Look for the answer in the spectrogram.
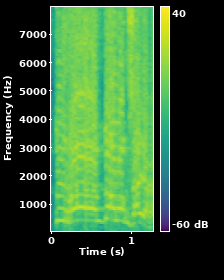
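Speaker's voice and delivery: high, loud cry for help; Petrus. Acted. Drowning disciple calling to God for rescue, urgent shout. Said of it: "Sama aja seperti Petrus lagi tenggelam".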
